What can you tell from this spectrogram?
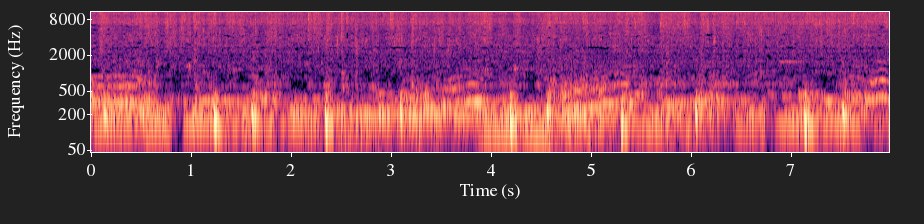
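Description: Kitchen faucet running steadily into the sink, turned on suddenly at the start.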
